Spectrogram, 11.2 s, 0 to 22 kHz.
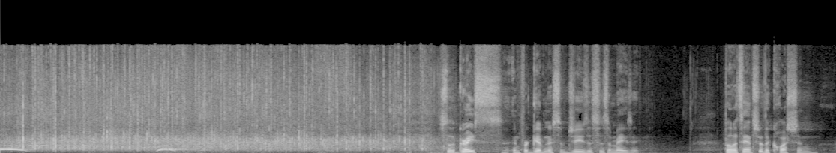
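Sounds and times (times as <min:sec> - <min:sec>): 
people whooping: 0:00.0 - 0:00.8, 0:01.8 - 0:03.0
large church audience applauding: 0:00.0 - 0:06.3
speech: 0:06.0 - 0:08.7, 0:09.7 - 0:11.0.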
